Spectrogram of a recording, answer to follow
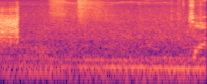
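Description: A large diesel engine idles with a steady low hum. There are short airy hisses about half a second in, and a brief sharp sound near the end.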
